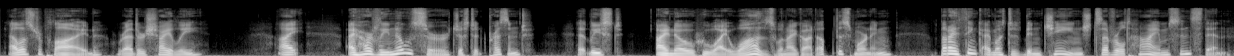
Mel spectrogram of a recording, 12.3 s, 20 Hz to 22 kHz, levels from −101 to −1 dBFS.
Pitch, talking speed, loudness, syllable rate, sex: 130 Hz, 170 wpm, -21 LUFS, 5.3 syllables/s, male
